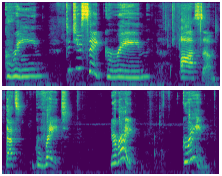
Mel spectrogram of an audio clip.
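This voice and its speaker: A young woman teacher reading a picture book aloud to young learners, slow and expressive, acting out the sound effects, then asking simple questions. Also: high-pitched, soft background music.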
